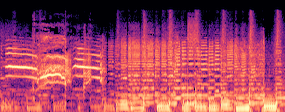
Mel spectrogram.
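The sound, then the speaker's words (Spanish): A drawn-out, loud cat meow sounds once near the start over a bright musical backing for Radio Gato, followed by several seconds of upbeat, rhythmic music with punchy beats. “Y Radio Gato.”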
